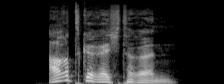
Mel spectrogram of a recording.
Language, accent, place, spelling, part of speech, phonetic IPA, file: German, Germany, Berlin, artgerechteren, adjective, [ˈaːʁtɡəˌʁɛçtəʁən], De-artgerechteren.ogg
- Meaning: inflection of artgerecht: 1. strong genitive masculine/neuter singular comparative degree 2. weak/mixed genitive/dative all-gender singular comparative degree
